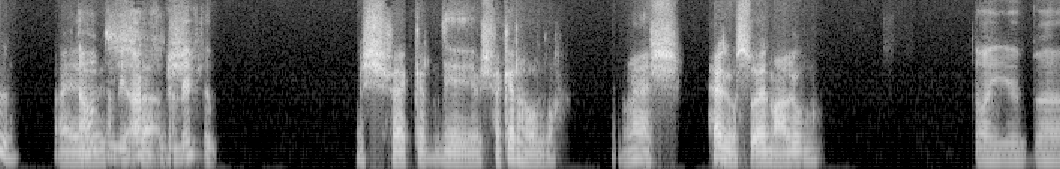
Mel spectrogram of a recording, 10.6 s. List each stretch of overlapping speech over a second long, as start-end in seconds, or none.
0.8-2.0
